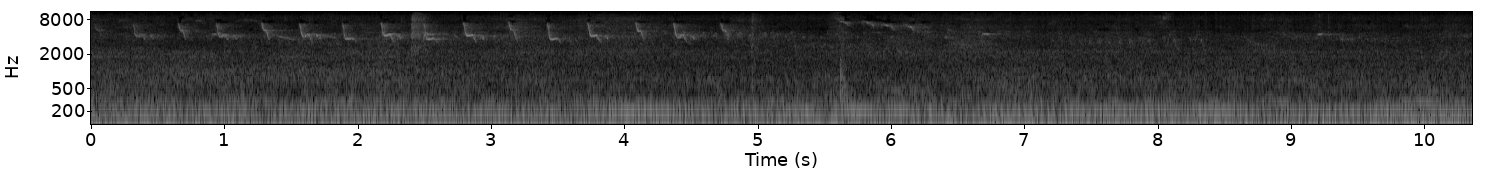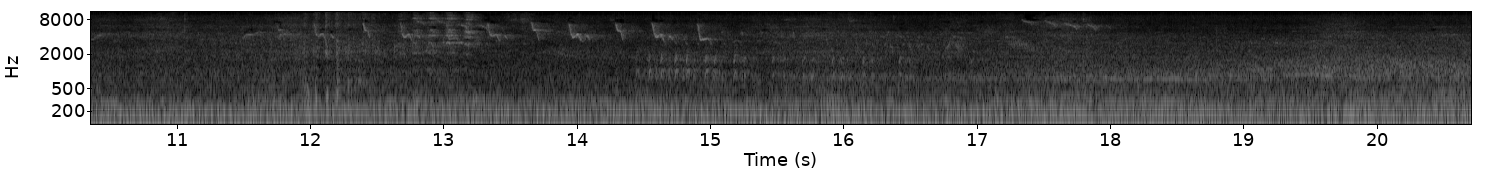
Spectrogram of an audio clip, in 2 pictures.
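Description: A small songbird calling in quick runs of short, high, falling chirps, several times over, above a steady low rumble.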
